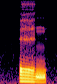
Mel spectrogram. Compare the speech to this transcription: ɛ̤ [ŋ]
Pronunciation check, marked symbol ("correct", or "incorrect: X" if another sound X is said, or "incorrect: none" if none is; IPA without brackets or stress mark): correct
